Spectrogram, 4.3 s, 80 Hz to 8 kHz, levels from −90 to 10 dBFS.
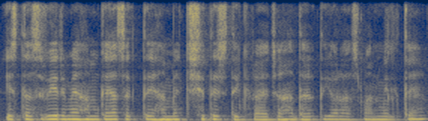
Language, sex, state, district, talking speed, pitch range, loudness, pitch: Hindi, female, Bihar, Katihar, 280 wpm, 200-215 Hz, -16 LUFS, 210 Hz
